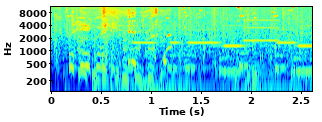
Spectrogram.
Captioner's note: all giggle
